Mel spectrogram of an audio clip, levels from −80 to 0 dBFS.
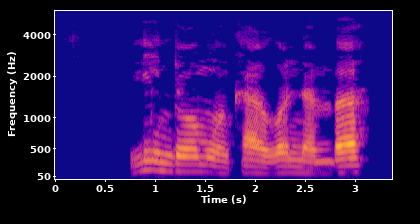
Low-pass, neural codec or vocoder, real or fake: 5.4 kHz; none; real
